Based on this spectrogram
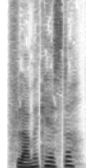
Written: flammekaster

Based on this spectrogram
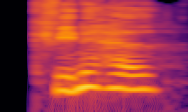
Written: kvindehad

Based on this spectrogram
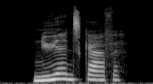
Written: nyanskaffe

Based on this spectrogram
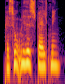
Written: personlighedsspaltning

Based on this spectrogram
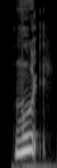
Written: muld

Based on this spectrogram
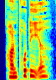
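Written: håndbroderet

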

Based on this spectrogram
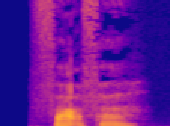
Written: farfar

